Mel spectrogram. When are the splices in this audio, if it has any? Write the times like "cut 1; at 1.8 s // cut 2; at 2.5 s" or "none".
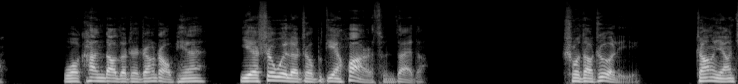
none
